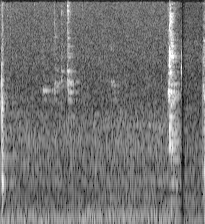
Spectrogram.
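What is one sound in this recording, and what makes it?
Water pours from a bottle into a metal kettle.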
